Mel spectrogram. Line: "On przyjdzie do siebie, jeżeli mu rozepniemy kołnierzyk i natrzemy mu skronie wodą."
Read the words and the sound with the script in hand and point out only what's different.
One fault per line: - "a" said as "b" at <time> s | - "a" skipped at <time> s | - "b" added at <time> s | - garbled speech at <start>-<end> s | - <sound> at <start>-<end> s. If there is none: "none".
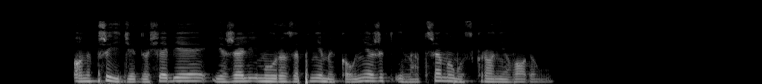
none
